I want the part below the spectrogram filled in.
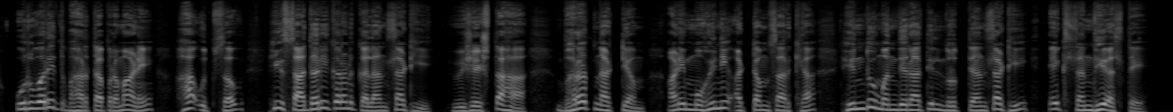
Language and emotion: Marathi, neutral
